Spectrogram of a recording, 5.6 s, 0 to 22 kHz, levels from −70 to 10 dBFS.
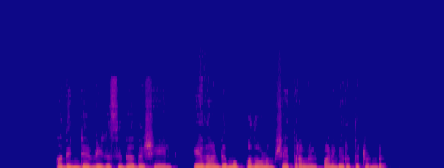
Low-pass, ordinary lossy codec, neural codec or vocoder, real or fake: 19.8 kHz; Opus, 32 kbps; vocoder, 44.1 kHz, 128 mel bands every 512 samples, BigVGAN v2; fake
